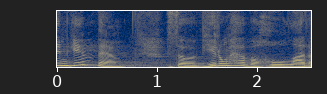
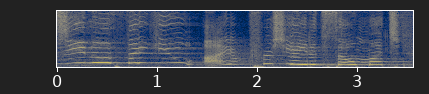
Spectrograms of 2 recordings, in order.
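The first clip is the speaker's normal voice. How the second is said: much higher, thrilled thanks; delighted mom; 4 dB louder than usual. Acted. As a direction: gush with delight. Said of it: "She's like".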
